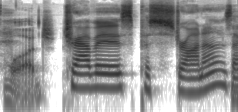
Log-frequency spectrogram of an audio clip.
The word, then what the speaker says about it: Travis Pastrana: Travis Pastrana, is that how you say it?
